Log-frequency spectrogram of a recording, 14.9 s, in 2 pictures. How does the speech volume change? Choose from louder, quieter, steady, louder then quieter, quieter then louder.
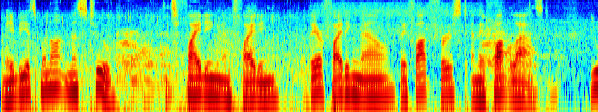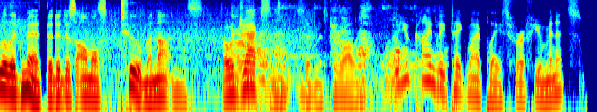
quieter.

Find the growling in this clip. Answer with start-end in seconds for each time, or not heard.
1.4-3.4, 6.0-7.1, 10.3-13.1.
